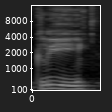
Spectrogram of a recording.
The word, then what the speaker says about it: gli: So glee, right? There's the glee, right? I just want to show you guys how it's spelled, right? Or how it's pronounced also. The glee, right? Glee. It's very subtle.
